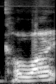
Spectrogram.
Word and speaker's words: Kauai: Akara, you're in Kauai.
